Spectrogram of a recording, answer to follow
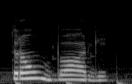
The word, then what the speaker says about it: Tromborg: É o blush vintage da marca Tromborg. A pronúncia dessa marca, na verdade, é algo do tipo Trombo, mas para facilitar a nossa comunicação, eu vou tratar essa marca como Tromborg mesmo, tá?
